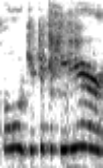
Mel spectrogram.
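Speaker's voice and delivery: very high-pitched, fretful voice. Explaining which Winnie the Pooh character they resemble: Piglet voice. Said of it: "how he goes, always goes".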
